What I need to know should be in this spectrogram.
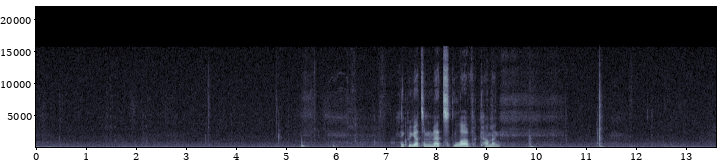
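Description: Trading cards softly rustle and flick as they are shuffled by hand.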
